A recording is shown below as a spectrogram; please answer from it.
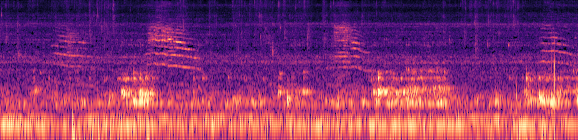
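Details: Dirty Scottish kitten resisting its second bath after getting its paws dirty, giving short high meows over running tap water and a steady low hum; calls come in brief bursts separated by water noise.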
